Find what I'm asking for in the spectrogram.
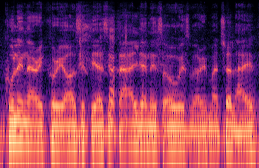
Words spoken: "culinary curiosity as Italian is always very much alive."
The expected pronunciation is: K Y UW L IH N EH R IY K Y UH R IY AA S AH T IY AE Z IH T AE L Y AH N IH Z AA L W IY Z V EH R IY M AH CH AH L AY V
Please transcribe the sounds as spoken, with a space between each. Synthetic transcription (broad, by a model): K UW L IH N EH R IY K Y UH R IY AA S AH T IY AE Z IH T AE L Y AH N IH Z AA L W IY Z V EH R IY M AH CH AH L AY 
